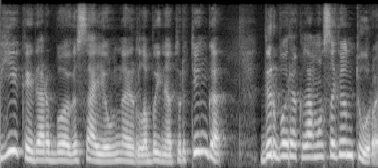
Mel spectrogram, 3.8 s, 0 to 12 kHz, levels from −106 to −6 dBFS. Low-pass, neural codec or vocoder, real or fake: 10.8 kHz; autoencoder, 48 kHz, 128 numbers a frame, DAC-VAE, trained on Japanese speech; fake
